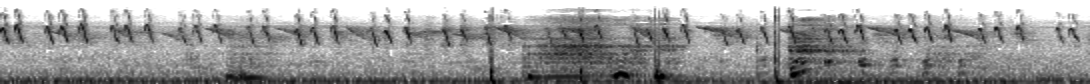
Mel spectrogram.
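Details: Buff-banded rail chick peeping nonstop: high, thin notes in quick clusters, with a few sharp clicks and brief low voiced sounds mid-clip behind the calling.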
